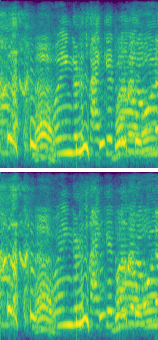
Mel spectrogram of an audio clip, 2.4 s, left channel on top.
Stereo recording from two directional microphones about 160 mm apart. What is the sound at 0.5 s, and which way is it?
Speech, 20° right (ahead or behind).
